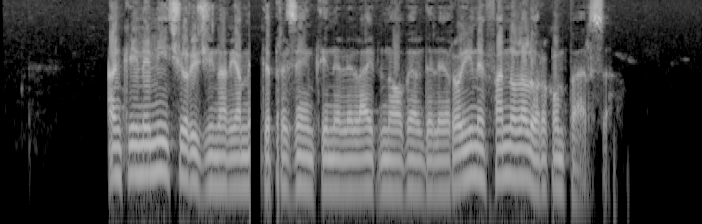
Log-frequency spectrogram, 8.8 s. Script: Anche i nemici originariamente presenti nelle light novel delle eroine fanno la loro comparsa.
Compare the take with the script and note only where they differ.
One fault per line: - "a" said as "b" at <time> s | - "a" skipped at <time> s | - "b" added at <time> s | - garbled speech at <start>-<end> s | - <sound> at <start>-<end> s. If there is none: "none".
- dropout at 3.1-3.3 s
